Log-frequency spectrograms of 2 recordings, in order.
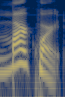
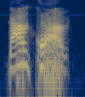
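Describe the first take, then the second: First: The first syllable carries more stress. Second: Both syllables carry equal stress. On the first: "I put a little more emphasis on the first syllable" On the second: "you've got that equal accent on both syllables"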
